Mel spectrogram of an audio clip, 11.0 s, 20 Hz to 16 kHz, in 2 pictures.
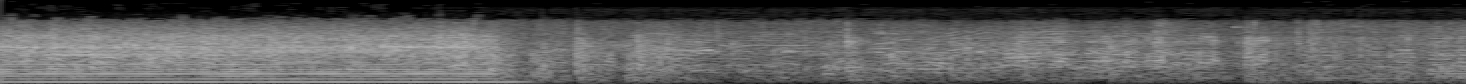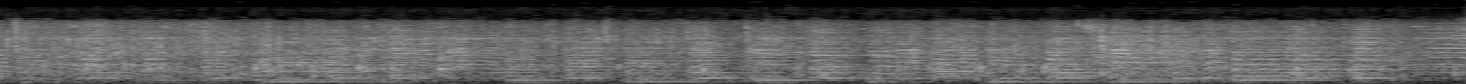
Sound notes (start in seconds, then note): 2.4 people chattering; 7.2 lighthearted music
